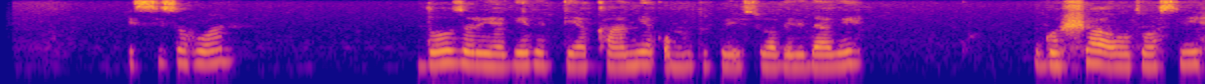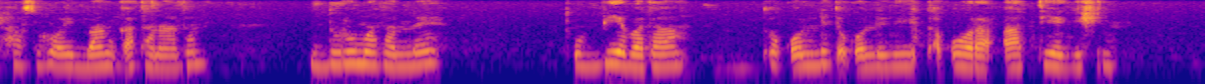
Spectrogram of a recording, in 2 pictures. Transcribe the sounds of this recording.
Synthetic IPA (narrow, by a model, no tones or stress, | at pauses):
ʔɪsːɪsɔɦʊwan | d̪o̞ːzɔɾɪjɐɡe̞ːt̪ɛt̪ːɪjakʰaːmɪjɐkʼɔmːɔt̪ʊpːɛɪsːʊwɐɡɛd̪ɪd̪aːɡe̞ | ɡɔʃːaːo̞ːt̪ʊwasːɪhɐsɔɦʊɔjbɐŋkʼːɐt̪ɐnaːd̪ɐn | d̪ʊɾʊmɐt̪ɐnːɛ | t̪ʼʊbːɪjɛbɐt̪a | t̪ʼɔkʼɔlːɪt̪ʼɔkʼɔlːɪd̪ɪt̪ʼɐ̰pʼo̞ːɾɐʔaːt̪ːɪjeɡɪʃɪn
